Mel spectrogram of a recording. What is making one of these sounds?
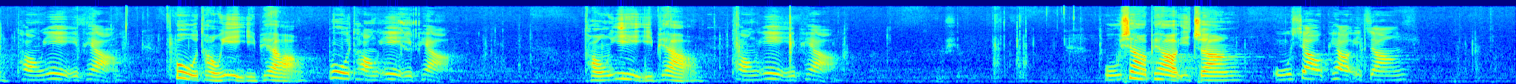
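A woman calls out in a loud, drawn-out voice over a loudspeaker in a large hall.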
